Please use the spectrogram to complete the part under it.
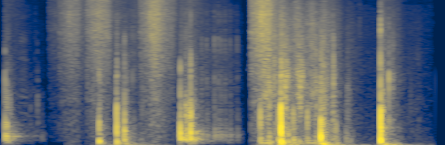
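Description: Sword blows land with short, dull thuds.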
